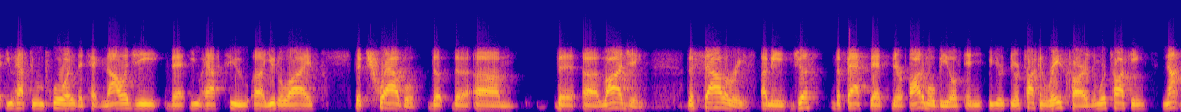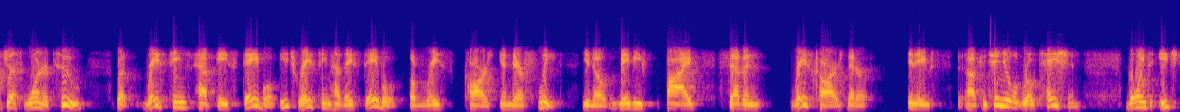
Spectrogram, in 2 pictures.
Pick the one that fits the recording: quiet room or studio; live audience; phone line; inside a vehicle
phone line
